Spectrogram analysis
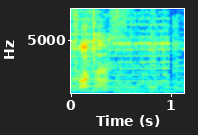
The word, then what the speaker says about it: Krakhan: We got you here, Krakhan. Is that how you pronounce it, by the way? Pardon? Is that how you pronounce it, Krakhan? Yep, that is indeed correct.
